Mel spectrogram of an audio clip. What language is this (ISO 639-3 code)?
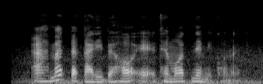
fas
